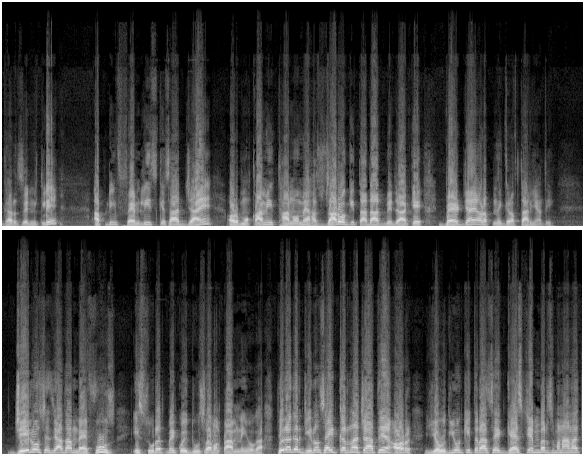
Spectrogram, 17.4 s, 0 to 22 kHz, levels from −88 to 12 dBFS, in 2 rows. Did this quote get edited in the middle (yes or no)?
no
